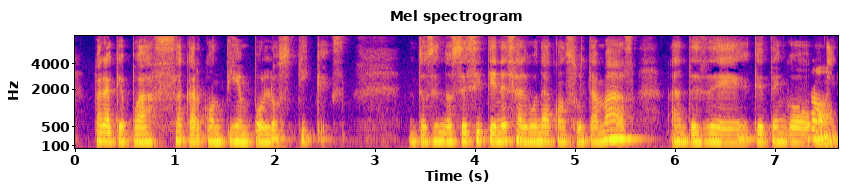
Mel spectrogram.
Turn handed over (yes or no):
yes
